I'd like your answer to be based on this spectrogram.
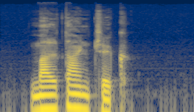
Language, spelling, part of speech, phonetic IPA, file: Polish, maltańczyk, noun, [malˈtãj̃n͇t͡ʃɨk], Pl-maltańczyk.ogg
